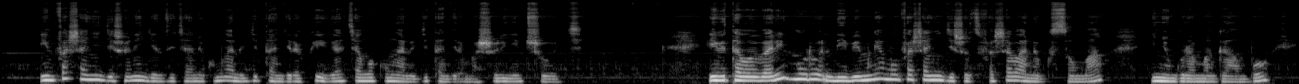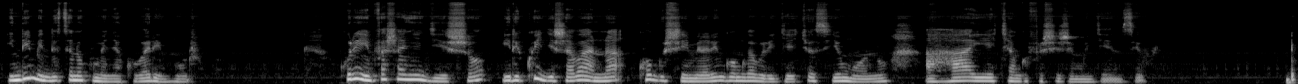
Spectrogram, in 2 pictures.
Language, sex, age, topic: Kinyarwanda, female, 25-35, education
